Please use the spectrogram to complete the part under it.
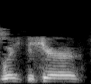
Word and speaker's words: Worcestershire: Bloody Mary, it's tomato juice, horseradish, Worcestershire, however you want to pronounce it. It's the worst Chestershire sauce. – Worcestershire. – Yeah, Worcestershire sauce.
